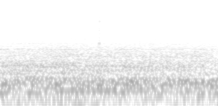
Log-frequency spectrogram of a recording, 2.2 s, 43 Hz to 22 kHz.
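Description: Steady low road and engine drone inside the cabin of a moving 2015 Range Rover Evoque with the 2.0 TD4 four-cylinder diesel, with a faint click about a second in.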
